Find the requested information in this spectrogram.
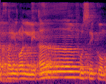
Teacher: را پر پڑھیں گے، را کا لام میں ادغام ہوگا، یہ ادغام کامل ہے۔ خیرا لانفسکم، نون ساکن پہ اخفا ہے، نون ساکن کے بعد فا کی وجہ سے۔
